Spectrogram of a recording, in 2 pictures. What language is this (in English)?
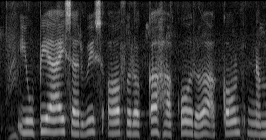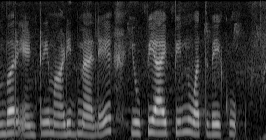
Kannada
